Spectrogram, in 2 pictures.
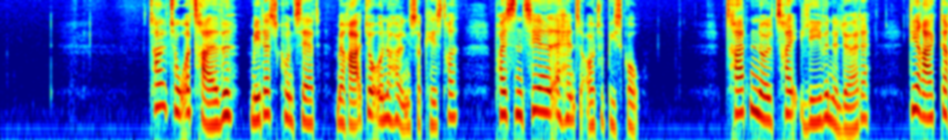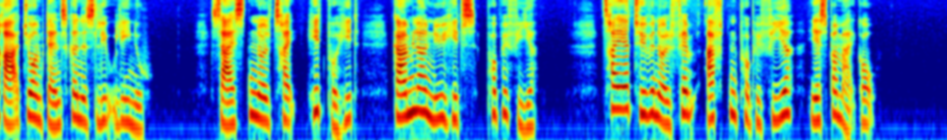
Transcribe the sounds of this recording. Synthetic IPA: t͡sʰɒ̽l̰t͡sʰo̝ːɒ̽t͡sʰʁað̞ˠʋə | me̝ɾ̥ɑskʰɔ̽nsæɐ̰d̥ | meʁɑ̰̈ːd̥jo̝ʔɔ̽nɐɦɒ̽l̰neŋsɒkʰesd̥ʁɐðˠ | pʰʁɛsənt͡sʰe̝̰ːɐð̩ˠæɦænsɒ̽t͡sʰo̝b̥isɡ̥ɒʊ̰ | t͡sʰʁad̥n̩ːɔ̽lt͡sʰʁɛ̰ːle̝ːʋənəlɶɐɾ̥æ | d̥iʁaɡ̥̚d̥əʁɑ̈ːd̥jo̝ɒ̽md̥ænsɡ̥ɐnəsliʊ̰liːnu | sɑ̈ɪsd̥n̩ːɔ̽lt͡sʰʁɛ̰ː | hid̥̚pʰɒ̽ɦid̥ | ɡ̥ɑ̈mləɒ̽nyːɦid̥spʰɒ̽pʰefiːɐ | t͡sʰʁɛ̰ːɐt͡sʰyːʋənɔ̽lfem̰ʔɑ̈fd̥n̩pʰɒ̽pʰefiːɐ | jesb̥ɐmɑ̈ɪ̰ɡ̥ɒ̰ʊ

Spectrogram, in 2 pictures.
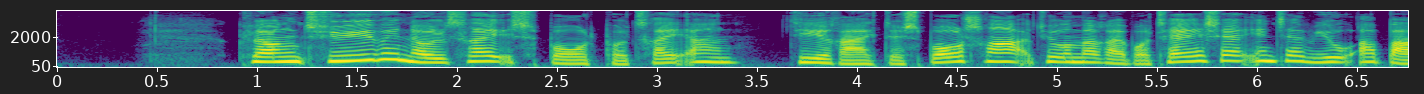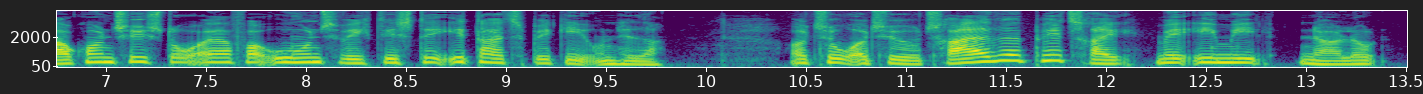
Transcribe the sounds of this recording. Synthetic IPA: kʰlɒ̽ɡ̥n̩t͡sʰyːʋənɔ̽lt͡sʰʁɛ̰ːsb̥ɔːd̥̚pʰɒ̽t͡sʰʁɛ̰ːɐn | d̥iʁaɡ̥̚d̥əsb̥ɔːd̥sʁɑ̈ːd̥jo̝meʁɛpʰɒt͡sʰɛːɕəʔe̝nt͡sʰɐʋjuæb̥ɑ̈ʊɡ̥ʁɔ̽n̰shisd̥o̝ɐ̰jɐfɒ̽ʔuːn̩sʋe̝ɡ̥̚d̥isd̥əʔid̥ʁad̥sb̥e̝ɡ̥ḭːʊn̩ɦe̝ð̰ˠɐ | ʔɒ̽t͡sʰo̝̰ːɒt͡sʰyːʊət͡sʰʁaðˠʋəpʰe̝ːt͡sʰʁɛ̰ːmeʔemḭlnœɐlɔn̰

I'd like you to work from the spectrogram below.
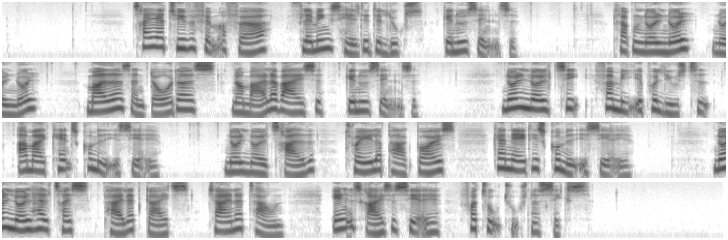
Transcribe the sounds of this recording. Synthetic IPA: t͡sʰʁɛ̰ːɒt͡sʰyːʋəfemʔɒ̽fɶɐ | fleme̝ŋsheld̥əd̥əluɡ̥s | ɡ̥enuðˠsen̰l̩sə | kʰlɒ̽ɡ̥n̩nɔ̽lnɔ̽l | nɔ̽lnɔ̽l | mɑɪðˠɐsænd̥ɒd̥ɐsnɒmælɐʋɑ̈ɪsəɡ̥enuðˠsen̰l̩sə | nɔ̽lnɔ̽lt͡sʰḛː | fæmil̰jəpʰɒ̽liʊst͡sʰið̰ˠ | ʔɑ̈məʁikʰɛ̰ːnsɡ̥̚kʰːo̝me̝ð̰ˠjəse̝ɐ̰jə | nɔ̽lnɔ̽lt͡sʰʁað̞ˠʋə | t͡sʰʁeɪlɐpʰɑ̈ɡ̥̚b̥ɒ̽ɪs | kʰænɛ̰ːð̥ˠisɡ̥̚kʰo̝me̝ðˠjəse̝ɐ̰jə | nɔ̽lnɔ̽lɦælt͡sʰʁaspʰɑ̈ɪlɐd̥ɡ̥ɑ̈ɪd̥s | t͡ɕʰɑ̈ɪnɐt͡sʰɑ̈ʊn | eŋ̰l̩sɡ̥ʁɑ̈ɪsəse̝ɐ̰jə | fʁɑ̈t͡sʰo̝̰ːt͡sʰṵːsn̩ɒ̽seɡ̥s

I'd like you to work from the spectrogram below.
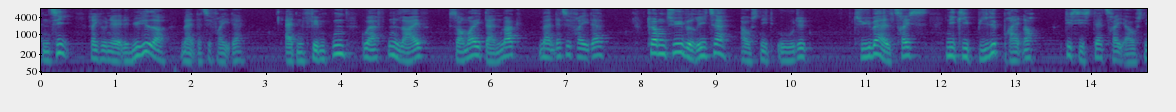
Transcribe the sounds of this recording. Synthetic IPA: æd̥n̩t͡sʰḭː | ʁɛɡ̥jo̝nɛ̰ːlənyɦe̝ð̞̰ˠɐmæn̰d̥æt͡sʰe̝lfʁɛ̰ːd̥æ | æd̥n̩femd̥n̩ɡ̥æfd̥n̩lɑ̈ɪʋ | sɒ̽mɐid̥ænmɑ̈ːɡ̥ | mæn̰d̥æt͡sʰe̝lfʁɛ̰ːd̥æ | kʰlɒ̽ɡ̥n̩t͡sʰyːʋəʁit͡sʰæʔɑ̈ʊsnid̥ɔ̽ːd̥ə | t͡sʰyːʋəhælt͡sʰʁɛs | nikʰib̥iləb̥ʁan̰ɐ | d̥isisd̥əæt͡sʰʁɛ̰ːɑ̈ʊsnid̥

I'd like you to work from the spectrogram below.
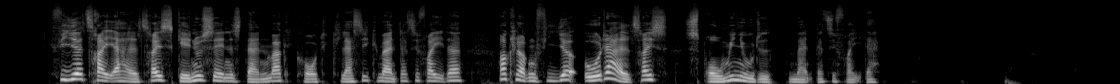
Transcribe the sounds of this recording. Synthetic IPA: fiːɐt͡sʰʁɛ̰ːɒɦælt͡sʰʁɛsɡ̥enusen̰əsd̥ænmɑ̈ːɡ̥kʰɒːd̥kʰlæsiɡ̥mæn̰d̥æt͡sʰe̝lfʁɛ̰ːd̥æ | ɒ̽kʰlɒ̽ɡ̥n̩fiːɐɔ̽ːɾ̥əɒhælt͡sʰʁɛs | sb̥ʁɔʊminud̥ð̩ˠmæn̰d̥æt͡sʰe̝fʁɛ̰ːd̥æ

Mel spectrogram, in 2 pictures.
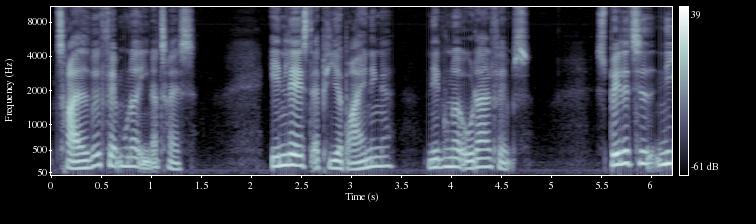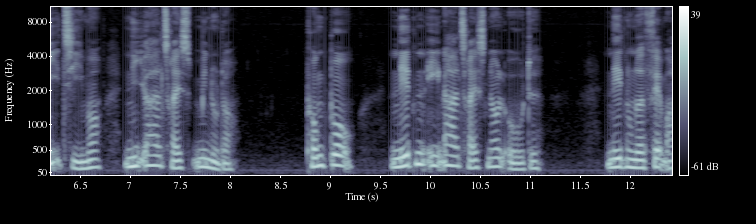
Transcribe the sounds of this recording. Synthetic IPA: t͡sʰʁaðˠʋəfem̰ɦunɐð̩ˠe̝̰ːnʔɒ̽t͡sʰʁas | e̝nlḛːsd̥æpʰiːæɐb̥ʁɑ̈ɪne̝ŋə | ne̝d̥n̩hunɐð̞̩ˠɔ̽ːɾɒ̽hælfem̰s | sb̥e̝lət͡sʰið̰ˠnḭːt͡sʰiːmɐ | niːɒ̽ɦælt͡sʰʁasminud̥ɐ | pʰɔ̽ŋd̥̚b̥ɔ̽ʊ̰ | ned̥n̩ʔe̝̰ːnɒ̽hælt͡sʰʁasnɔ̽lʔɔːd̥ə | ned̥n̩hunɐð̩ˠfemʔɒ

